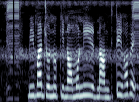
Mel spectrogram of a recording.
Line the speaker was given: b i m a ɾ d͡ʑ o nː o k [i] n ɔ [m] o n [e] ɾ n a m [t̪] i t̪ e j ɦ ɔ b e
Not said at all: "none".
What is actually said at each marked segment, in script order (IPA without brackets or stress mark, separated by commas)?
i, m, i, d̪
